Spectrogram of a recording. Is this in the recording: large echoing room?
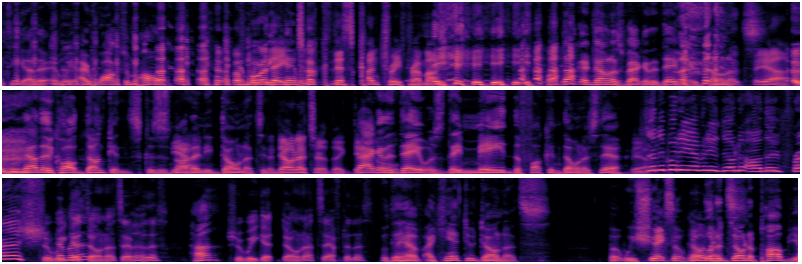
no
